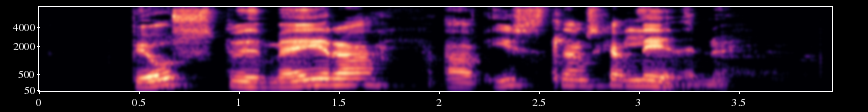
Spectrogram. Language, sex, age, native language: Icelandic, male, 30-39, Icelandic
